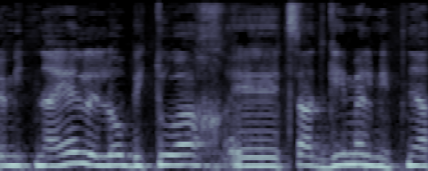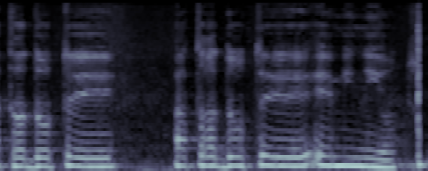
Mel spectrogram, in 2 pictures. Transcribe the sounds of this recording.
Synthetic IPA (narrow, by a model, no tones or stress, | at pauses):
emit̪nae̞lelo̞bit̪uaχet͡sad̪ɡime̞lmipne̞jat̪ʁadot̪ | atʁado̞t̪eeminijot̪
